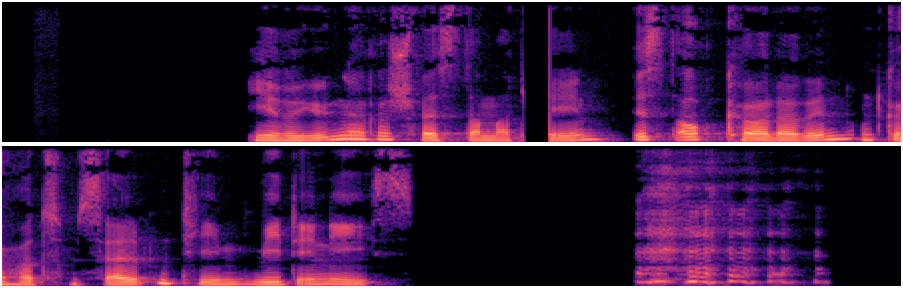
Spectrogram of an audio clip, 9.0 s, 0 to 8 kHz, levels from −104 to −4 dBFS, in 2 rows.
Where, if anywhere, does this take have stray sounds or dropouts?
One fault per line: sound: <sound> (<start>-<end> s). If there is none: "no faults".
sound: dropout (2.6-2.7 s)
sound: laugh (7.7-8.6 s)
